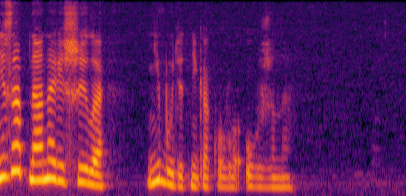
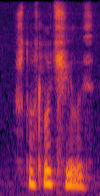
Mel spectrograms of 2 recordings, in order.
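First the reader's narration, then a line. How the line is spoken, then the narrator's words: Whispered question. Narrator (Russian): шепотом спросил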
